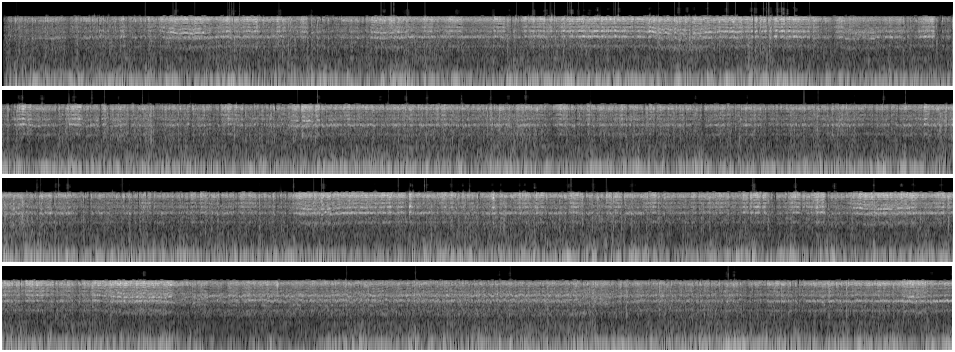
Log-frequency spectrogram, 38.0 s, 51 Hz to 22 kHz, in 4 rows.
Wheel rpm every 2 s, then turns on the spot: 220, 230, 230, 230, 230, 230, 230, 230, 230, 230, 230, 230, 230, 230, 230, 200, 190, 220, 230.
none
